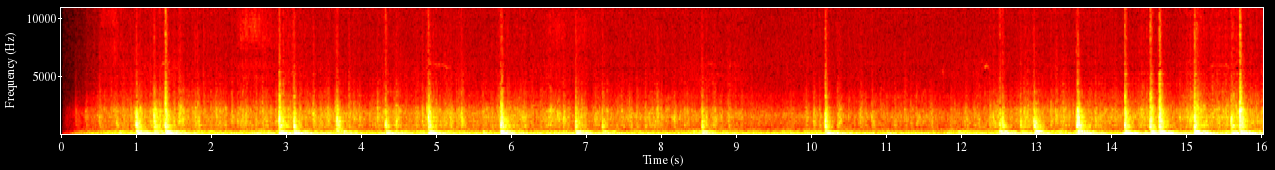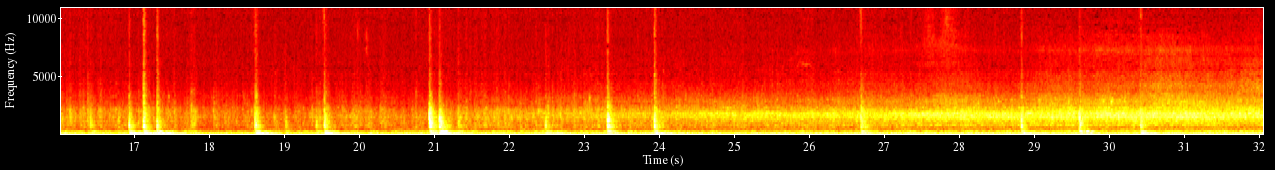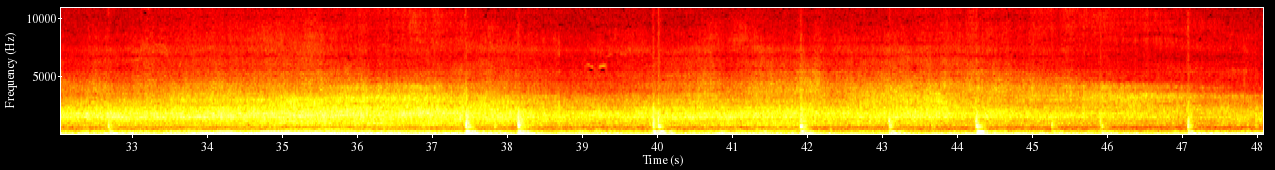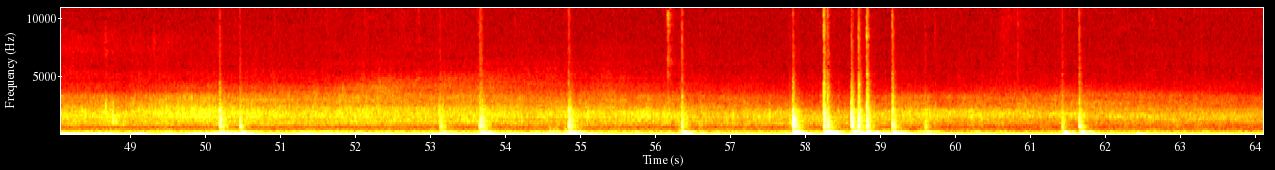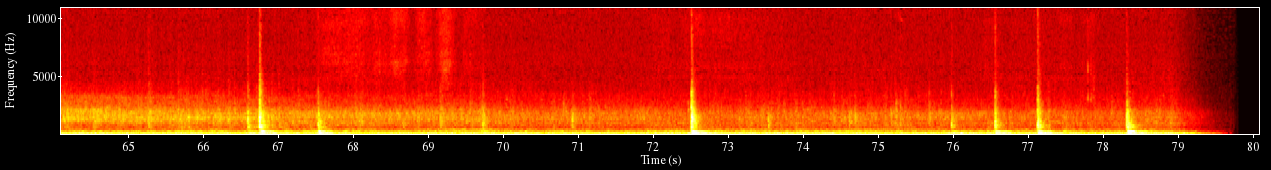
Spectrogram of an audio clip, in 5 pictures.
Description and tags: Raindrops on window sill 4 (far)
ambience, droplets, drops, nature, Rain, raindrops, raining, window, windowsill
